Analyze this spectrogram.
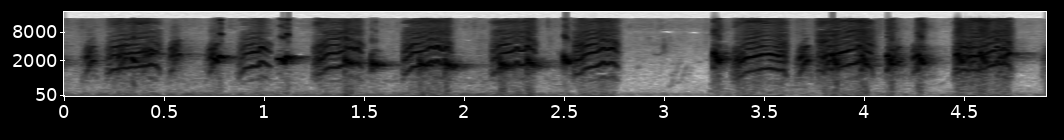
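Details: Yellow-vented bulbul chattering noisily for luring birds: lively phrases of swooping, gurgling notes in fast bursts, a clear gap near the middle, then more loud jumbled chatter.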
